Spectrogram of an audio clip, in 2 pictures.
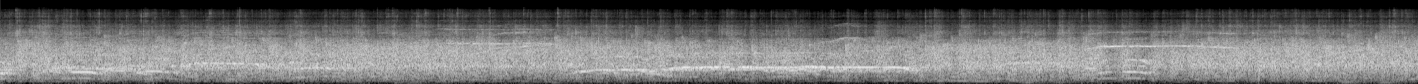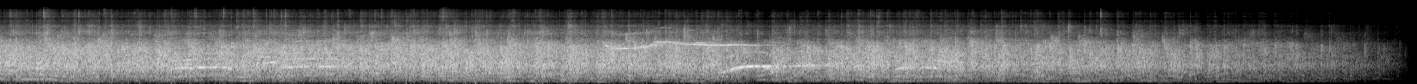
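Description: Concert audience applauding steadily, with a few voices calling out over the clapping; the applause fades out near the end.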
